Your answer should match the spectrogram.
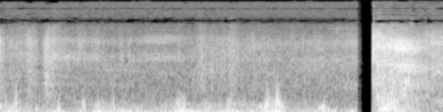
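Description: Outdoor wind rumble and rustling handling noise on a handheld camera's microphone, with no clear event. Near the end the sound drops out completely for a moment where the recording is cut, then comes back louder.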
